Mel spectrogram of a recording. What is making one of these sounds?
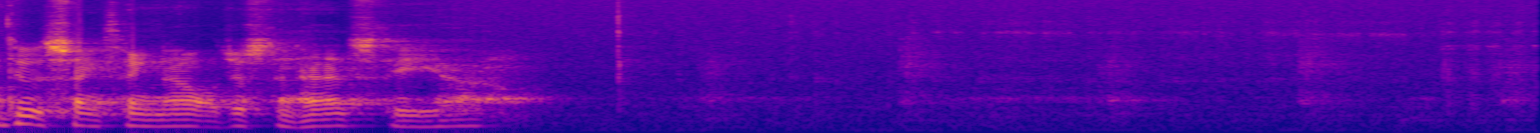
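A pencil scratches lightly across wood.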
